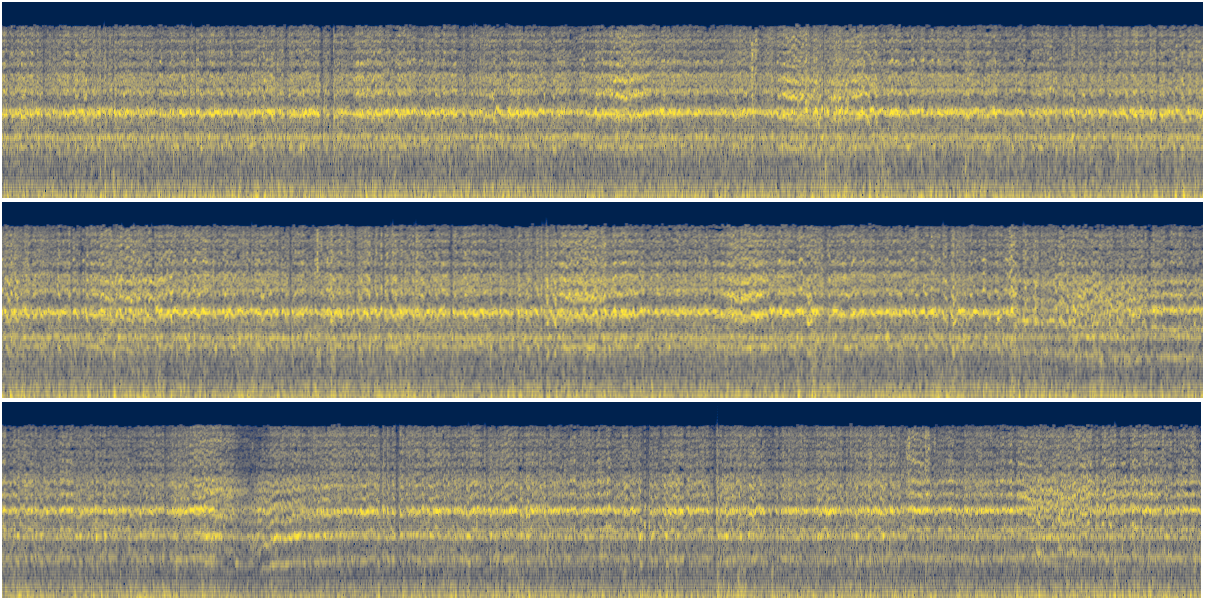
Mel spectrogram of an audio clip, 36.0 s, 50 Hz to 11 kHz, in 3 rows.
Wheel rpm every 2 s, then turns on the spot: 230, 230, 230, 230, 220, 230, 220, 230, 230, 230, 230, 180, 150, 140, 160, 160, 160, 160.
none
